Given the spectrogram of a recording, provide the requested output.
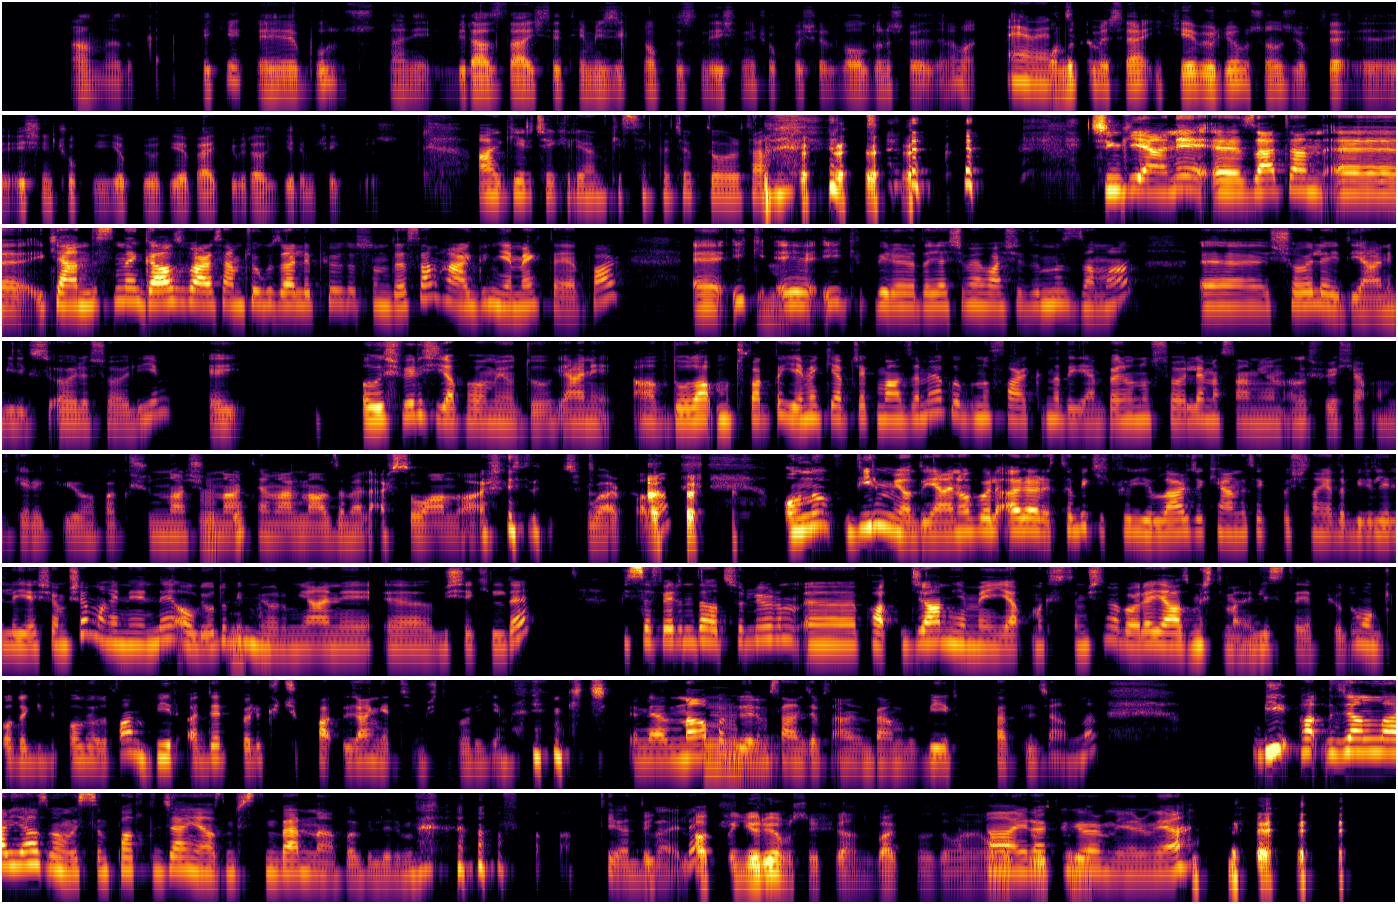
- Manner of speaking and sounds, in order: tapping; other background noise; laugh; laughing while speaking: "tahmin ettin"; chuckle; laugh; laughing while speaking: "yemek için"; laughing while speaking: "yapabilirim falan diyordu böyle"; laugh
- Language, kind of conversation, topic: Turkish, podcast, Evde yemek paylaşımını ve sofraya dair ritüelleri nasıl tanımlarsın?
